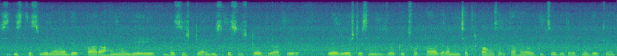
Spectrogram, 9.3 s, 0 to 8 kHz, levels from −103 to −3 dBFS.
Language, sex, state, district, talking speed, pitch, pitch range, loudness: Hindi, male, Rajasthan, Bikaner, 215 wpm, 145 Hz, 145-150 Hz, -18 LUFS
